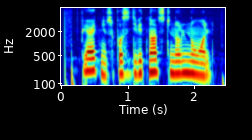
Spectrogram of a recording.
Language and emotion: Russian, sad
